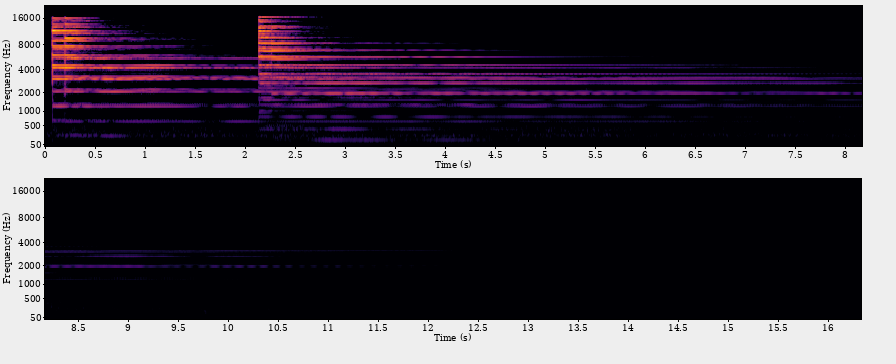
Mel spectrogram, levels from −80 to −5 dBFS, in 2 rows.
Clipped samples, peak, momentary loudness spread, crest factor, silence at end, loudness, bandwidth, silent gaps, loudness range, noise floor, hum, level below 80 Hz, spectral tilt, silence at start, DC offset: under 0.1%; -2 dBFS; 27 LU; 28 dB; 11.75 s; -20 LUFS; 16.5 kHz; none; 25 LU; under -90 dBFS; none; under -90 dBFS; 6.5 dB/octave; 0.05 s; under 0.1%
